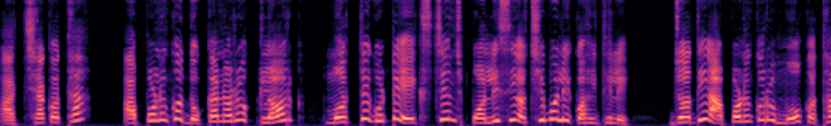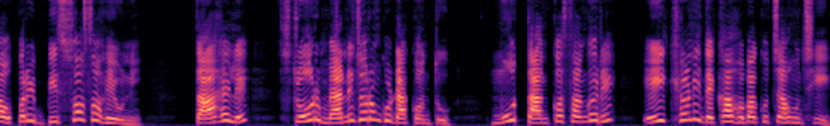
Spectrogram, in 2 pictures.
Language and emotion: Odia, angry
